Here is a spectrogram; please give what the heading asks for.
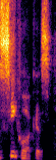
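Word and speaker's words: Secaucus: in c caucus and you can tell it's true because i called it sea caucus um people pronounce it somewhat differently these days but i think that's how the locals the locals still like to pronounce it so um it's it's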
